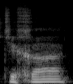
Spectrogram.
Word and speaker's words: тиха: Сквозь туман кремнистый путь блестит, ночь тиха. Okay, look at that. Ночь тиха, right? Noun, that's going to get stress. Тиха, stress on the second syllable.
